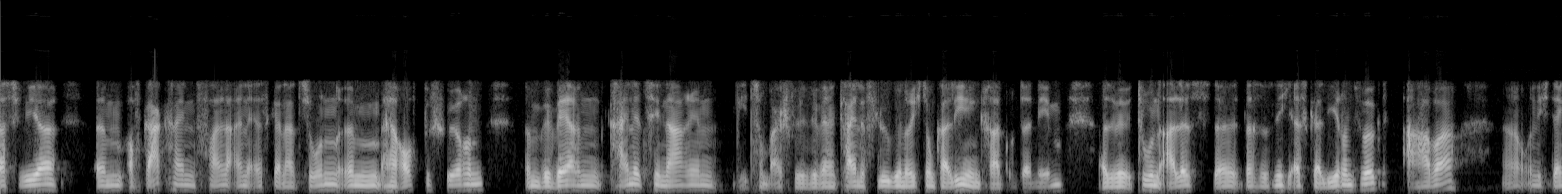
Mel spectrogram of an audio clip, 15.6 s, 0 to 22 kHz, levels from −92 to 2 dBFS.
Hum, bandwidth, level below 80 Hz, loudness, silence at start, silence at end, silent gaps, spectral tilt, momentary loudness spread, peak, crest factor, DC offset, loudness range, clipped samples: none; 4.1 kHz; -66 dBFS; -26 LUFS; 0 s; 0 s; none; -9.5 dB/octave; 11 LU; -4 dBFS; 20 dB; under 0.1%; 2 LU; under 0.1%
